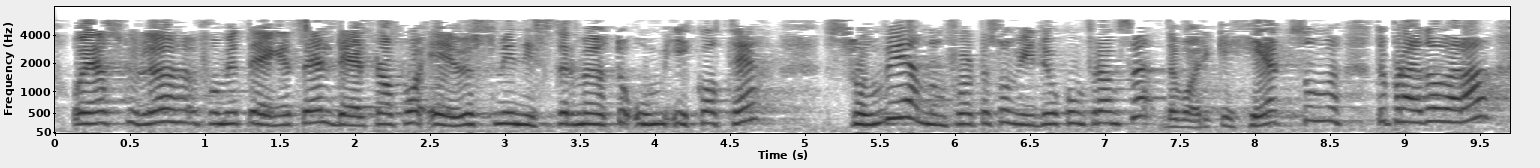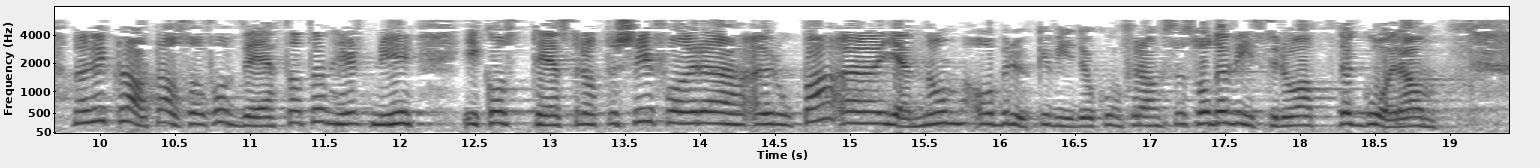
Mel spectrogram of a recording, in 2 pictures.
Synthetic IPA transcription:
ɔjæɪskʉlːəfɔɾmɪt̪eːɡət̪sɛlːd̪eːlt̪ɑːpʰɔʔeːʉːsmɪnɪst̪əɾmøːt̪əʔɔmiːkot̪ʰeː | sɔmʋɪjɛnːʊmføːʈəsɔmʋiːd̪ɪʊkʊnfəɾɑŋsəd̪ɛʋɑɾɪkːəheːlt̪sɔmd̪̥ɛpʰlæɪd̪əɔʋæːɾəmɛnʋɪkʰlɑːʈəɑlsɔɔfoːʋeːt̪ʰɑt̪ɛnɦeːlt̪nyːiːkot̪ʰeːst̪ɾɑt̪əʂiːfɔɾœ̰ʉɾuːpɑjɛnːɔmɔbɾʉːkəʋiːd̪ɪʊkʰʊnfəɾɑŋsəsɔd̪ɛʋiːsəɾjʊɑt̪d̪ɛɡoːɾɑnː

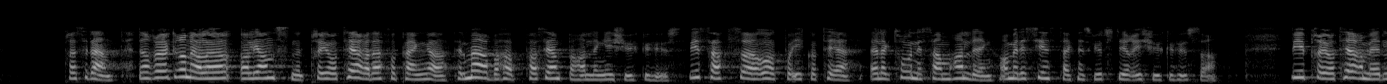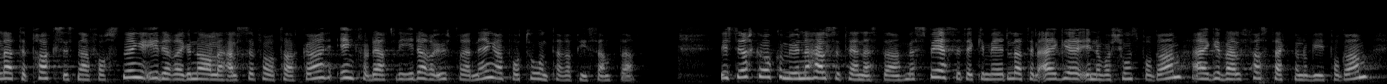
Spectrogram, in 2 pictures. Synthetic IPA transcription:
pʰʁɛsɪd̪ɛnt̪d̪̥ɛnʁøːɡʁʉnːəɑlɪɑnsn̩pʰʁɪʊʁɪt̪ʰeːʁəʁd̪æʁfɔpʰɛŋːət̪ʰɪlmeːʁpʰɑsɪɛnt̪̚bəhɑnd̪lɪŋɪçʉːkəhʉːsʋɪsɑt̪səʁoːɡ̚pʰɔikot̪ʰeːʔɛlɛk̚t̪ʰɾuːnɪsksɑmnhɑnd̪lɪŋomɛd̪ɪsiːnst̪ʰɛknɪskʉːt̪st̪yːʁɪçʉːkəhʉːsə̰ | ʋɪpʰʁɪʊʁɪt̪ʰeːʁəʁmɪd̪ləʁt̪ʰɪlpʰʁɑksɪsnæːʁfɔʁsknɪŋɪd̪iʁɛɡɪʊnɑːləɦɛlsəfoːʁət̪ʰɑːkəəʔɪŋkʰlʉd̪eːʁt̪ʋiːd̪ɑʁəʉːt̪ʁeːd̪nɪŋɑʋpʰʊt̪ʰuːnt̪ʰæʁɑpʰiːsɛnt̪ə̰ʁ | ʋɪst̪ʏʁkəɔkʰʊmʉːnəɦɛlsət̪ʰjeːnəst̪əmeːspeːsɪfɪkːəmɪd̪ləʁt̪ʰɪlʔæ̰ɪɡəʔɪnʊʋɑʃuːnspʰʁʊɡʁɑmæɪɡəʋɛlfæʁst̪ʰɛknʊlʊɡiːpʰʁʊɡʁɑm

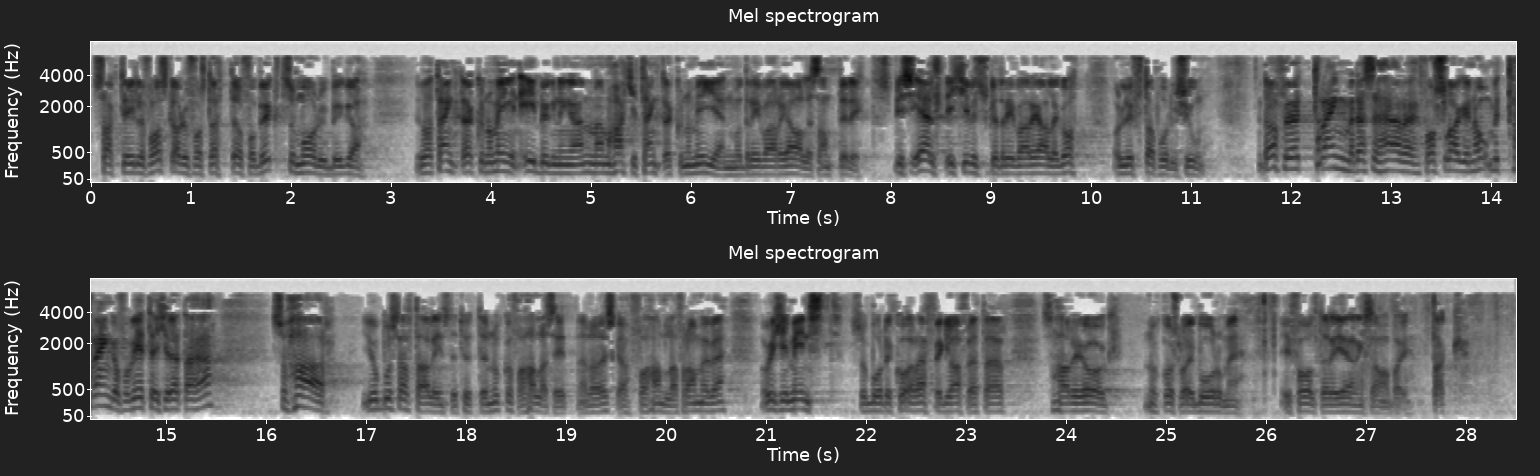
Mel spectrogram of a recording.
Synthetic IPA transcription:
sɑk̚t̪ʰːyːd̪lɪfɔskɑld̪ʉfoːst̪œt̪ːəɔfoːbʏɡt̪sɔmɔd̪ʉbʏɡɑ | d̪ʉhɑɾt̪ʰɛŋkt̪œkʊnʊmiːənʔɪbʏɡnɪŋənmɛnmɑnhɑɾɪçːət̪ʰɛŋk̚t̪œkʊnʊmiːənmɛɔd̪ɾiːʋɑɾɛɑːləsɑmt̪ʰiːd̪ɪ̰t̪spɛsɪɛlt̪ɪçːəʋɪsd̪ʉskɑd̪ɾiːʋəɾɛɑːləɡɔt̪ːʔɔ̰lʏft̪ɑpʰɾʊd̪ʉkʂuːn | d̪æɾfɔt̪ʰɾɛŋːmɛd̪ɛsːəhæːɾəfɔɾʂlɑːɡənoːmɛt̪ʰɾɛŋːɔfɔʋiːt̪ʰɑɪçːəd̪ɛt̪ːəhæːɾ | sɔhɑɾjʊbʉsɑːʋt̪ʰɑːləɪnst̪ɪt̪ʰʉt̪ːənɔkːʊfɔɾhɑnd̪ɑsæɪt̪nə̰d̪ɑd̪ɛɪskɑ̰fɔɾhɑnd̪lɑfɾɑmːøʋəɔ̰ɪçːəmɪnst̪sɔbʊːd̪əkʰoːæɾɛfɪɡlɑːfd̪ɛt̪ːəhæːɾsɔhɑd̪ɛoːɡ | nɔkːɔɔslo̰ːɪbuːɾmɛʔɪ̰fɔɾhɔlt̪ʰɪlɾɛjeːɾɪŋsɑ̰mɑ̰ɾbæ̰ɪt̪ʰɑkː

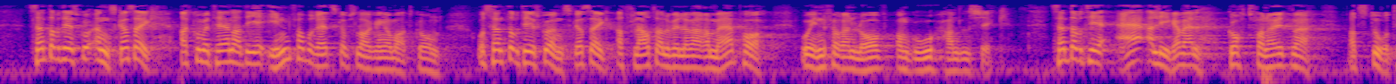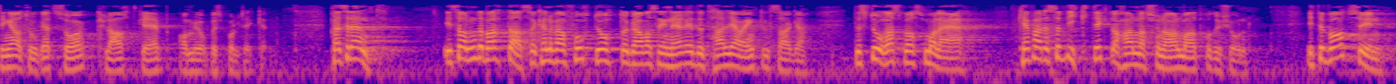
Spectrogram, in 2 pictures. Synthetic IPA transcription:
sɛnt̪əʁpɑt̪iːəskʉʔœnskɑsɛɡʔɑt̪kʰʊmɪt̪ʰeːənhɑd̪əjeʔɪnːfɔʁbɛʁeːd̪skɑːpslɑːɡɪŋɑmɑ̰ːt̪ɡoːʁn̩ | ɔsɛnt̪əpɑt̪iːəskʉœnskɑsɛɡɑt̪flæːʁt̪ʰɑːləʋɪlːəʋæːʁəmɛpʰɔɔɪnføːʁɑɛnloːʋɔmɡuːhɑnd̪l̩sʃɪ̰kː | sɛnt̪əʁpɑt̪ʰiːəæɑliːkɑʋɛlɡ̥ɔt̪ːfɔnœʏd̪mɛʔɑ̰t̪st̪uːʁt̪ʰɪŋːɑət̪ʰuːkɛt̪sɔkʰlɑːʁt̪ɡʁeːpɔmjʊːɾbʉːspʰʊlt̪ʰɪkːən | pʰʁɛsɪd̪ɛnt̪ | ɪsɔnːəd̪ɛbɑt̪ːəʁsɔkʰɑnd̪ɛʋæːʁəfʊʁt̪jʊʁt̪ɔɡɑːʋɑsɛɡneːʁɪd̪ɛt̪ʰɑljəɔɛŋkəlt̪sɑːɡəd̪̥ɛst̪uːʁɑspœʁsmoːləæʁ | kʰɛfɔæd̪ɛsɔʋɪkt̪ɪɡt̪ɔɦɑːɛnɑʃʊnɑːlmɑːt̪̚pʰʁʊd̪ʉkʃuːn | ɪt̪ʰɪlbɑːt̪syːn

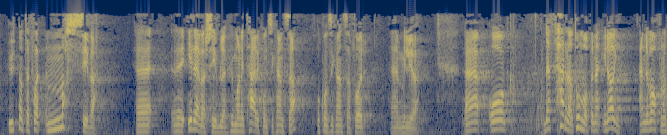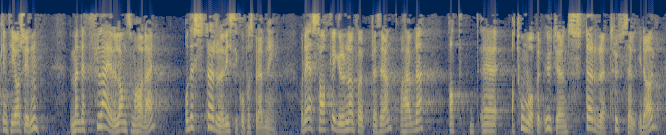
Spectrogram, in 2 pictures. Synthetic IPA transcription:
ʉːt̪nɑt̪̚d̪ɛfoːɾmɑsɪʋə | ɪɾɛʋæʂiːbləhʉmɑnɪt̪ʰæːɾəkʰʊnsəkʰʋɛnsəɾɔkʰʊnsəkʰʋɛnsəɾfɔɾ | mɪljøː | ʔɔ | d̪ɛæɾfæɾəɑt̪ʰuːmʋɑːpənəʔɪd̪ɑːɡɛnd̪ɛʋɑɾfɔɾɳɔkːənt̪ʰiːəoːɾʂiːd̪n̩ | mɛnd̪ɛæɾflæɪɾəlɑnːsɔmɦɑɖæɪ | ɔd̪ɛæʂt̪œrəɾɪsɪkʊpɔspɾɛd̪nɪŋ | ɔd̪ɛæsɑːklɪɡɾʉnlɑːɡfɔɾpʰɾɛs̬ɪd̪ɛnt̪ɔhɛʋd̪ə | ʔɑt̪ | ɑt̪ʰuːmʋoːpənʉːt̪ʰjøːɾɛnst̪œrət̪ʰɾʉsəlɪ̰d̪ɑːɡ

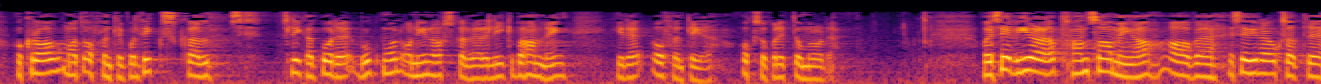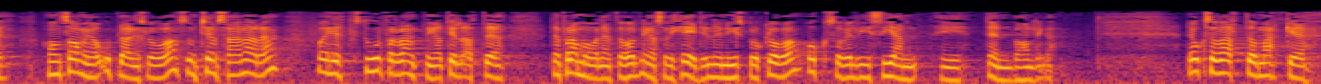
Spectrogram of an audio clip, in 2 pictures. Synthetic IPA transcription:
ɔkʰɾɑːʋɔmɑt̪ɔfənt̪lɪpʰʊlɪt̪ʰɪkːskɑl | sliːkɑt̪̚boːd̪əbuːkmoːlɔnyːnɔɾskɑlʋæːɾəliːkəbəhɑnd̪lɪŋ | ɪd̪ɛɔfənt̪lɪɡə | ɔɡ̥sɔpʰɔd̪ɛt̪ːəɔmɾoːd̪ə | ɔɛseːɾʋiːd̪əɾəɑt̪hɑnsɑːmɪŋɑɑʋɛɡseːɾʋiːd̪ɾəɾəɔksɔɑt̪hɑnsɑːmɪŋɑːʋʊplæːɾɪŋsloːʋɑsɔmtʰeːmsæɪnɑɾə | ɔæhɛst̪uːɾəfɔɾʋɛnt̪nɪŋɑt̪ʰɪlɑt̪ | d̪̥ɛnfɾɑmːoːʋəɖɛnt̪əhɔld̪nɪŋɑsɔʋɪhɛd̪ɪnːənyːəspɾoːkloːʋɑɔksɔʋɪlʋiːsəɪjɛnː | ɪd̪̥ɛnbəhɑnd̪lɪŋɑ | d̪̥ɛɑɾɔksɔɑʋæɾt̪ɔmæɾkə

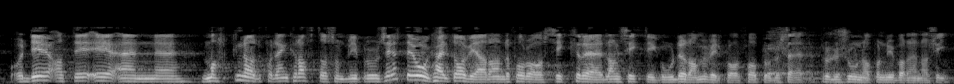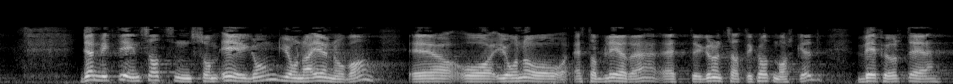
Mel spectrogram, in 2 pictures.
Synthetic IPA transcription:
ʔɔd̪ɛɑt̪̚d̪ɛɛɾæɪnmɑɾknɑd̪fɔɖɛnkʰɾɑft̪ɑsɔmblɪɾpʰɾʊd̪ʉseːɾt̪ɛɾoːɡhæɪlt̪ɑːʋjæːɾɑnd̪əfɔɾɔsɪkɾəlɑŋsɪk̚t̪ɪɡuːd̪əɾɑːmːəʋɪlkʰoːɾfɔɾpʰɾʊpʰɾʊd̪ʉkʂuːnɑfɔɳyːbɑːɾəɛnæʂiː | d̪ɛnʋɪkt̪ɪəɪnsɑt̪sn̩sɔmʔɛɪɡɔŋjonɑɛnoʋɑ | ɔjoːnɑɔɛt̪ɑbleːɾəɛt̪ɡɾʉnt̪sæt̪ʋɪkʰɑːt̪mɑɾkəd̪ | ʋɛføːɾt̪ʰɛ

